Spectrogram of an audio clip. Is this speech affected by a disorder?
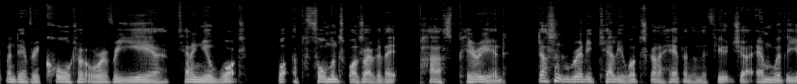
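No.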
